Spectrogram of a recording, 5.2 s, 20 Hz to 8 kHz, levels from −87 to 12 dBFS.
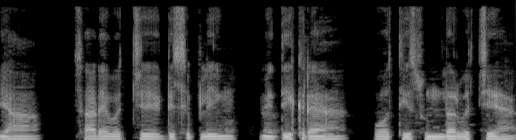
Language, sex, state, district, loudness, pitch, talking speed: Hindi, male, Bihar, Kishanganj, -20 LUFS, 125 Hz, 150 wpm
